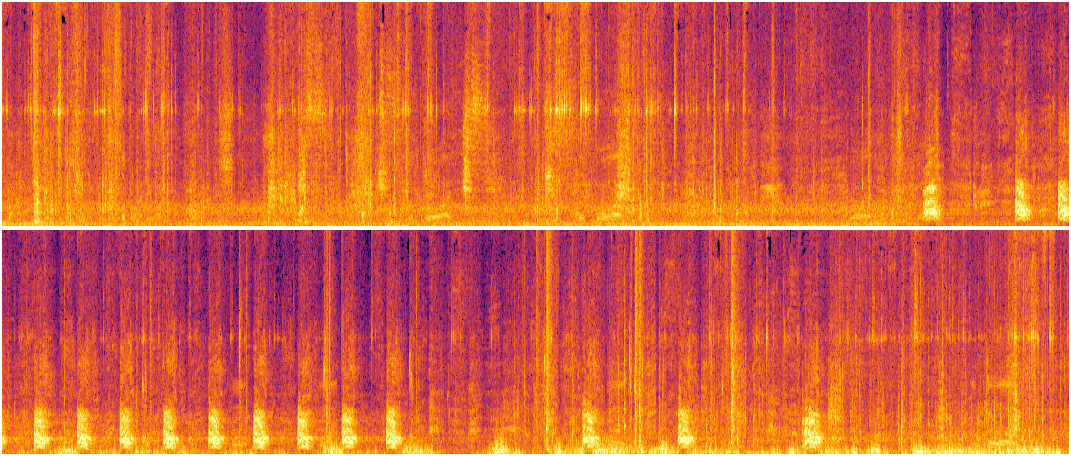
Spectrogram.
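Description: A Rottweiler barking at the protection helper. From about halfway through the barks come in a steady run of about two a second, then more loosely spaced. The first half holds only scattered knocks and rattles of the leash chain while it grips the sleeve.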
